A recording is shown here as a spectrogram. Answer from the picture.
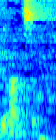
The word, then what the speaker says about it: Johansson: Yeah, so it's like Scarlett Johansson, the correct pronunciation, Johansson.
